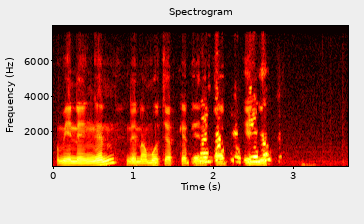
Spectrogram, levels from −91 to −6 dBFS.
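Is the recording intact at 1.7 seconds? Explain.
No. At 1.7 seconds the speech is caught in speech suppressed in double talk, which runs from 1.59 to 2.18 s. The level sags by roughly 15 dB at its deepest, and the speech thins and breaks up in pieces adding up to around a third of a second. The likely cause is the echo canceller hearing both ends talking at once and turning down this talker's speech along with the loudspeaker echo it meant to remove.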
